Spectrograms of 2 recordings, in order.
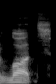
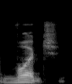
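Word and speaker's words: Łódź: of the town of Voj in Poland or Lots in it's pronounced lots in German or Voj in in Polish and my greatgrandfather his name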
